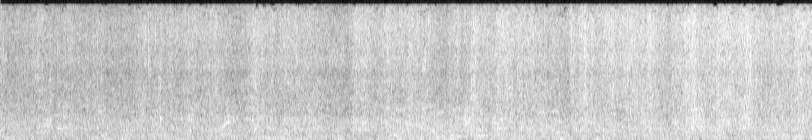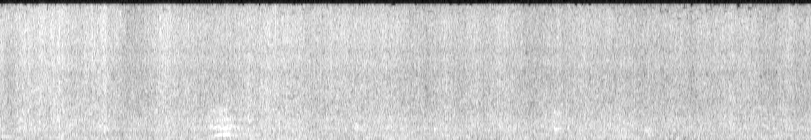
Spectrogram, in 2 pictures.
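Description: Steady wash of splashing water from swimmers racing butterfly, with a background of voices.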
